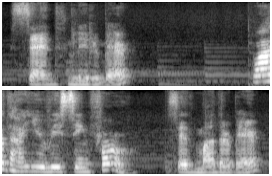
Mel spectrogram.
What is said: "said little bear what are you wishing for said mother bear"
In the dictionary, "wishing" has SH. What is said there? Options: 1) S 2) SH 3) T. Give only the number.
1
